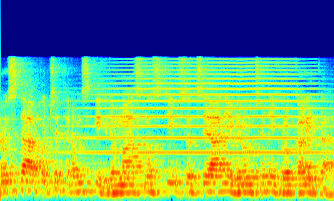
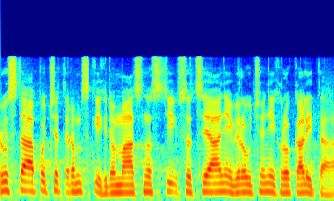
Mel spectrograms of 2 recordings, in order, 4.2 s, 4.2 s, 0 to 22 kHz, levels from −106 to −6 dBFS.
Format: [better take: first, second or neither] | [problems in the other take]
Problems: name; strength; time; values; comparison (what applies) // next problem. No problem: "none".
second | background sound (Trumpet); 8 dB below the speech // room echo; dies away in 0.8 s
